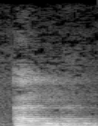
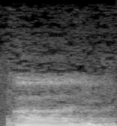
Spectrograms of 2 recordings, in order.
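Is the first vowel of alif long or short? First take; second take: short; long. First: The first vowel is kept short. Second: The first vowel is drawn out long. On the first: The speaker calls it right. "A-nya pendek saja" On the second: The speaker calls it wrong. "A-nya dibaca panjang. ... bukan ya"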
